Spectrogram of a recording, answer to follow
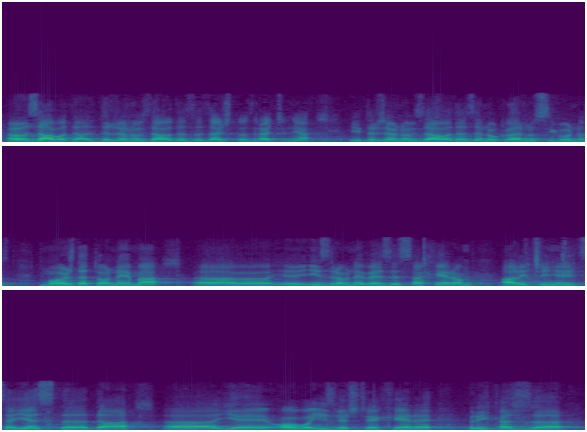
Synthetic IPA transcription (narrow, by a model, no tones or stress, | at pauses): zaːʋo̞d̪ad̪r̩ʒaʋno̞ɡzaːʋo̞d̪azazaːʃt̪i̥t̪uzɾat͡ʃaɲa | id̪r̩ʒaʋno̞ɡzaːʋo̞d̪azanukleaɾnusiɡuːɾno̞st̪ | mo̞ʒd̪at̪o̞ːne̞ːma | izɾaʋne̞ʋe̞ze̞saxeɾo̞m | a̰lit͡ʃiɲe̞nit̪saje̞st̪d̪a | jeoʋo̞izʋje̞ʃt͡ɕe̞xeɾe | pɾikaz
